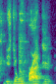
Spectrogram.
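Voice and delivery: usual speaking voice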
